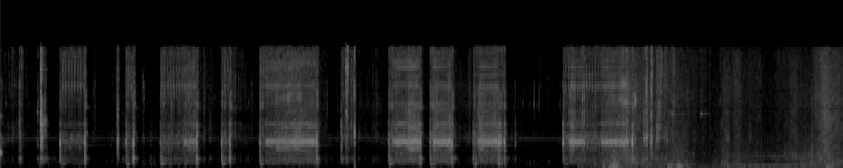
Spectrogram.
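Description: A sewing machine stitching a collar onto a softshell vest, running in short bursts of rapid mechanical clatter separated by pauses, then fading into quieter handling noises at the end.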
